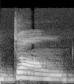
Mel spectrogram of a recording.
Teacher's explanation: é muito comum a gente não ouvir esse T final do don't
